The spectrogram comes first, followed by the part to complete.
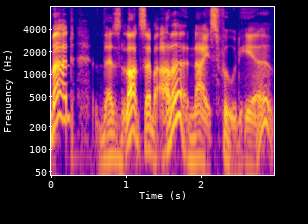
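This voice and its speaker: Using a put-on character voice, a man speaks at a fairly slow pace. The recording is very clean, with a silent background. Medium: read story. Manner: jolly, fond.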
